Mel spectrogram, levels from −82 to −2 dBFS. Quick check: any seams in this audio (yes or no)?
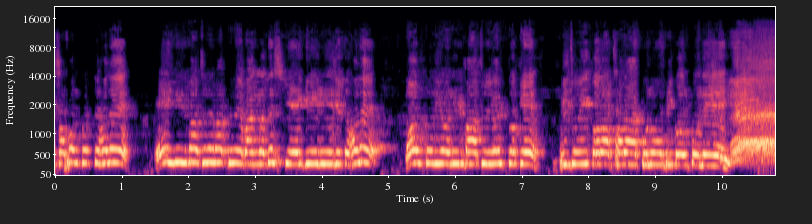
no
